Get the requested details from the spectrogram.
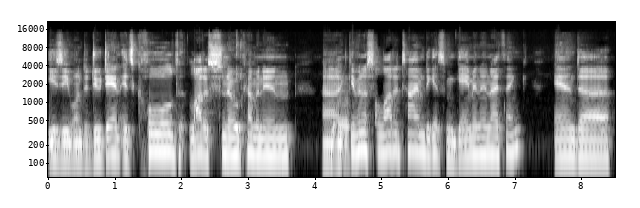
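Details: Adult male speaker; normal voice.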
